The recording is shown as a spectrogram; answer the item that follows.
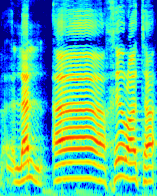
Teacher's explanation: আ লম্বা হবে, খিরাতা শর্ট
